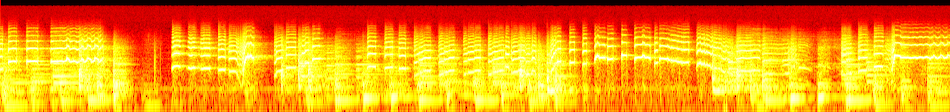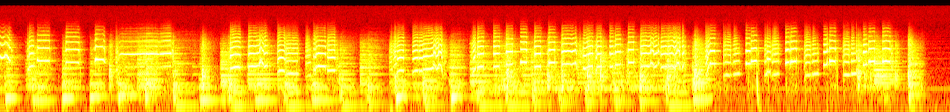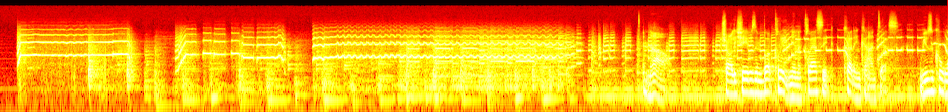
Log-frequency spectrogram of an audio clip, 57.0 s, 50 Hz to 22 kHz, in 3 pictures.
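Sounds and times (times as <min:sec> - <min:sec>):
band bass and rhythm: 0:00.0 - 0:02.7, 0:05.6 - 0:12.4, 0:13.4 - 0:37.5, 0:39.3 - 0:56.9
jazz cornet blues solo: 0:00.0 - 0:37.6, 0:38.3 - 0:56.9.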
